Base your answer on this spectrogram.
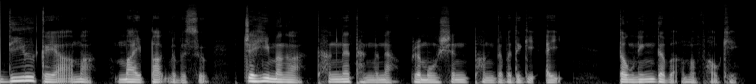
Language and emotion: Manipuri, sad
